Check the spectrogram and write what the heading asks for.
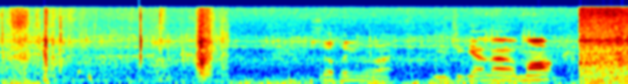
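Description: A voice calling out faintly twice, briefly about two seconds in and again near the end, with a couple of light knocks before it.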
